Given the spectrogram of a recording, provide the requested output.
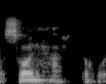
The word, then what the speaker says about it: Soeharto: Terus Soekarno, Soeharto, itu kan oe itu dibacanya u, tapi ditulisnya oe.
